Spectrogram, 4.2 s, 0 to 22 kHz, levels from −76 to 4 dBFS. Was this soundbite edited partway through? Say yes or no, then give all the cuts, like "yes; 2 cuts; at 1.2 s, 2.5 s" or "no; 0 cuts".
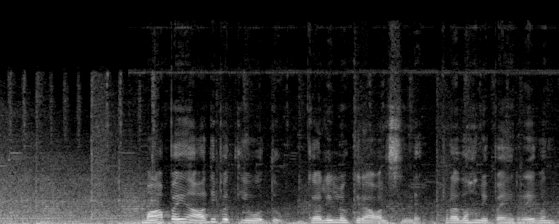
no; 0 cuts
